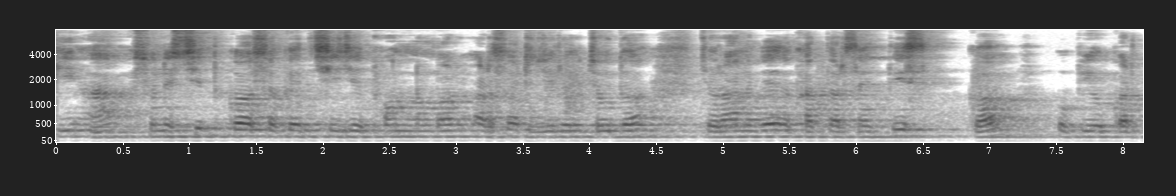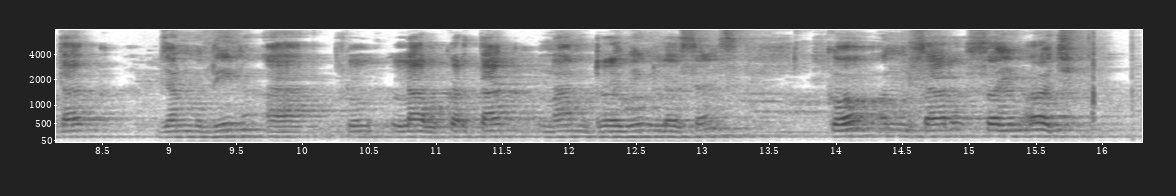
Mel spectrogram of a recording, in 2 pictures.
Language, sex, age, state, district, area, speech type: Maithili, male, 45-60, Bihar, Madhubani, rural, read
